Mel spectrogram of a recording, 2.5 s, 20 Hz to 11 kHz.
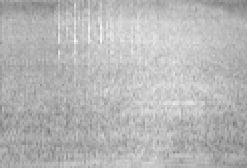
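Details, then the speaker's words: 2002 Honda Accord 2.3, after a cranks-no-start fault where bad spark plug wires were found: now running, but a throttle blip climbs slowly, peaks and falls back without crisp pickup, as if wanting to stall; fuel pressure still questionable. "last we got it running but I noticed that when I hit the accelerator it's like it likes want to stall out"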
